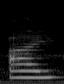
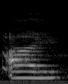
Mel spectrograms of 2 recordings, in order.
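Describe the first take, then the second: No difference in how they are said.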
